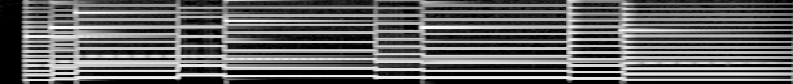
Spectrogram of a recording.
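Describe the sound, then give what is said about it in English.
Bright synth bells play a slow melody of about nine struck notes, each with a crisp attack and a long ringing sustain, stepping up and down in pitch with no other instruments. “When combined with the lead synth, listen to how these bells add elegance and class to the part.”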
